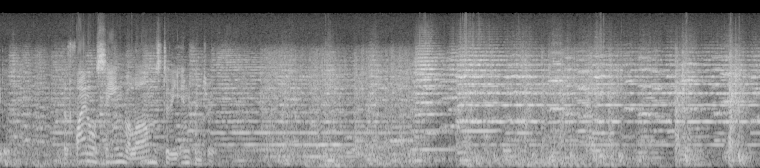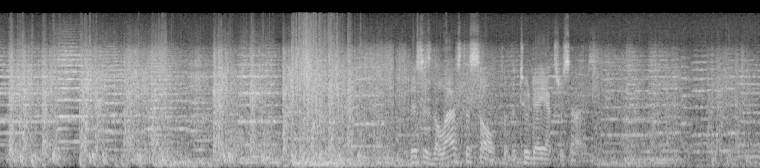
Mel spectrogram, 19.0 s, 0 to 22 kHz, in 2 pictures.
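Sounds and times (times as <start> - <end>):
film music with held notes: 0.0 - 19.0
explosion blasts: 6.7 - 15.7
rifle fire: 7.6 - 15.0.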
